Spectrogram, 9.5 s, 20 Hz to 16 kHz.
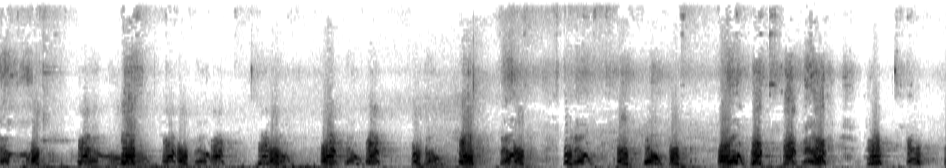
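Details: Frenzied dogs chasing a DJI Mavic 2 drone at a dog park give dense, rapid barking in overlapping bursts, with a faint steady high hum behind them.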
